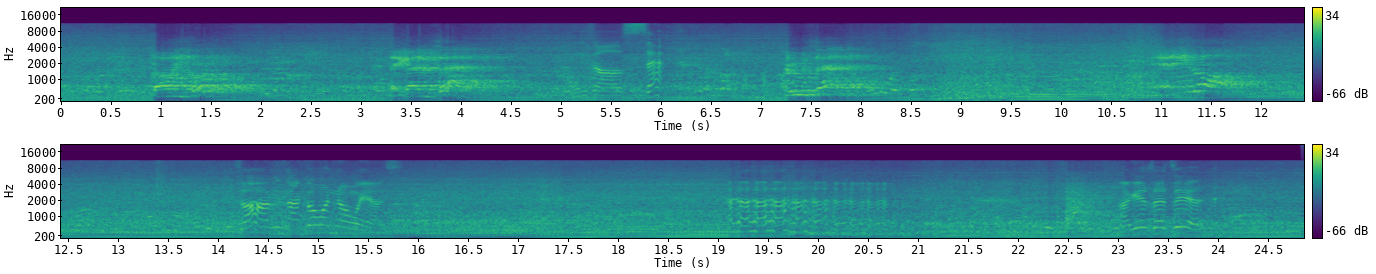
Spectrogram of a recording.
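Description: Men talk and call out nearby.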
